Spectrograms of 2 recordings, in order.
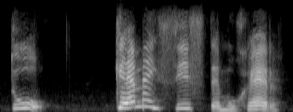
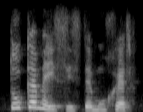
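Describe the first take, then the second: First: Pauses split the phrase into separate parts. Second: The phrase runs together without any pauses. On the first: The speaker asks a woman what she has done to him. The speaker calls it right. "lo que esa persona quiso publicar" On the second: The speaker says a woman turned him into a woman. The speaker calls it wrong. "como él olvidó las comas"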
